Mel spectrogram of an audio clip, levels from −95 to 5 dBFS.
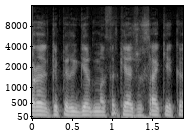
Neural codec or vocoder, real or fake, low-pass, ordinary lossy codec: none; real; 14.4 kHz; Opus, 24 kbps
